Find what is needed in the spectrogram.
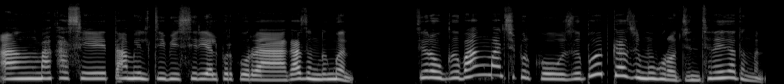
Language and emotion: Bodo, disgusted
